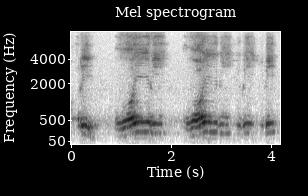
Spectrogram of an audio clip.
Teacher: ro yang tarkik tipis. Caranya cukup menurunkan lidahnya.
